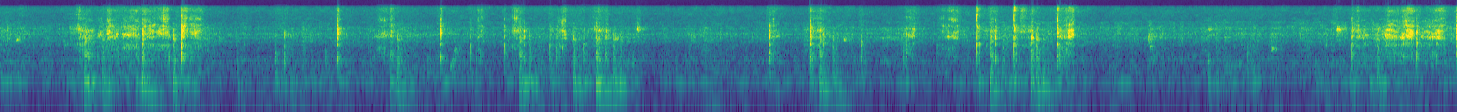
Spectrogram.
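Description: A spoon stirring thick melting chocolate in a stainless steel bowl, with irregular scrapes and light clinks against the metal.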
